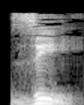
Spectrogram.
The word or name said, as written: zee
